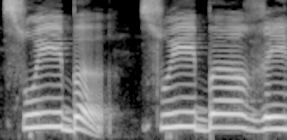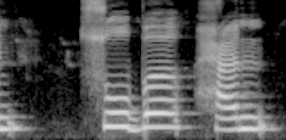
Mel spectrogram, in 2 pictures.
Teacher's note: اس جھٹکے کی آواز کو قلقلہ کہتے ہیں۔ جیسے کہ با کے اوپر سکون ہے تو با کو کس طرح تلفظ کریں گے؟ جھٹکا دے کے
